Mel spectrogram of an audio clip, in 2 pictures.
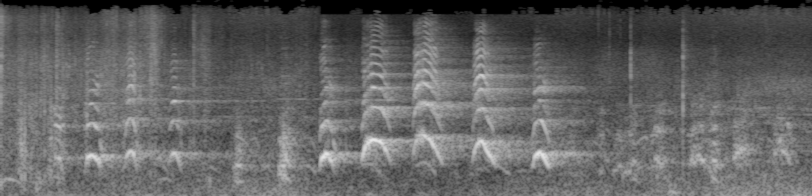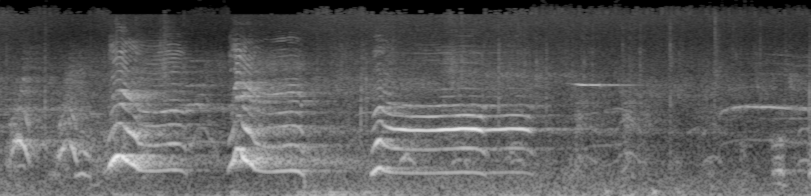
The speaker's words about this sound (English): Out on patrol, the eco guard hear chimps calls in the distance.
